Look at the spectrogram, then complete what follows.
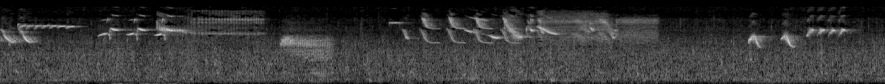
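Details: Chestnut-capped blackbird (Chrysomus ruficapillus) song: quick bursts of high, thin whistles mixed with buzzy, slurred notes, separated by brief pauses.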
